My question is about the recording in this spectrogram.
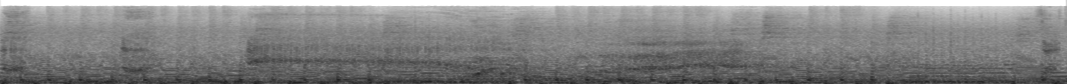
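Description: Death metal: heavily distorted guitars and bass over dense, fast drumming, loud and unbroken.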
